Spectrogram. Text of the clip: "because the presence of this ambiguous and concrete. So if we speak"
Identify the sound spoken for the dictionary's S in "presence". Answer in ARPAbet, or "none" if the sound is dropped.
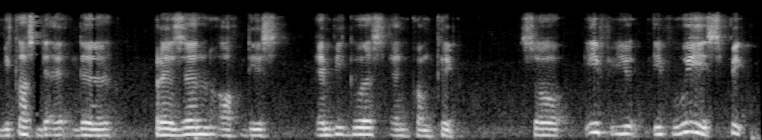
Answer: none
